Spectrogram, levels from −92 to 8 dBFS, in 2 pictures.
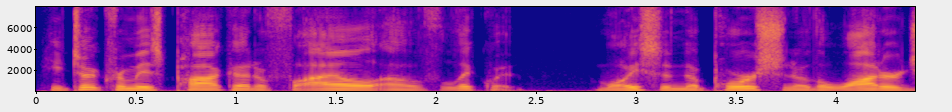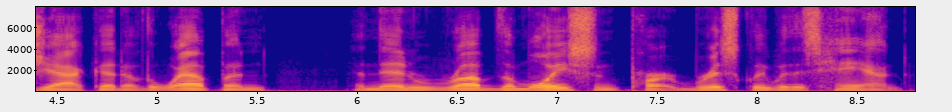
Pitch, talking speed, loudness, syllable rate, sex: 120 Hz, 200 wpm, -18 LUFS, 5.2 syllables/s, male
